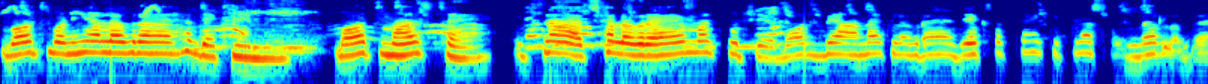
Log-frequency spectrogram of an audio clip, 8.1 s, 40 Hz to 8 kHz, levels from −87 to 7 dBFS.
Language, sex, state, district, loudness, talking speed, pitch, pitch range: Hindi, female, Bihar, Araria, -15 LUFS, 230 wpm, 260 Hz, 245-280 Hz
